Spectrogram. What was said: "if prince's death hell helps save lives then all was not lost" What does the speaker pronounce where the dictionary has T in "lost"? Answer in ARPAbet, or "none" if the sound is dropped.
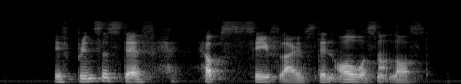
T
